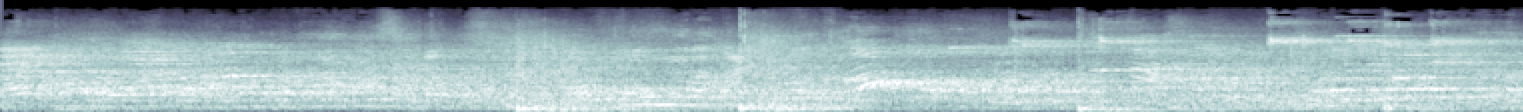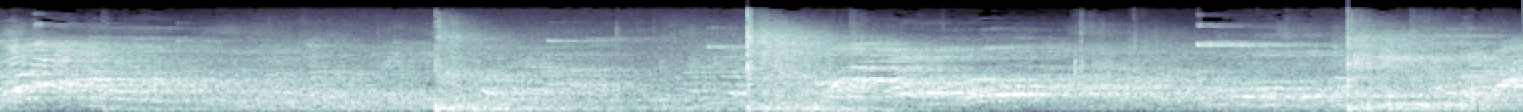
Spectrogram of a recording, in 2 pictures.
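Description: Indoor volleyball play in an echoing sports hall: players and spectators calling and chattering throughout, with sharp knocks of the ball being hit, the clearest near the end.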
